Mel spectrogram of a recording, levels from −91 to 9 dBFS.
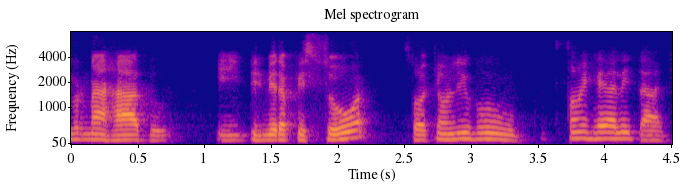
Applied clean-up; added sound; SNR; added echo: neural mask model DeepFilterNet 3.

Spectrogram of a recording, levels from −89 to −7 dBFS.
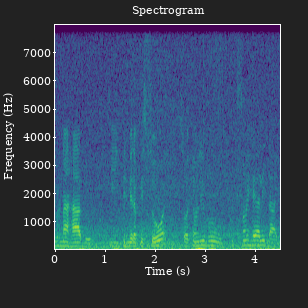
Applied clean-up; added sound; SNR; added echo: none; Rain; -3 dB; none.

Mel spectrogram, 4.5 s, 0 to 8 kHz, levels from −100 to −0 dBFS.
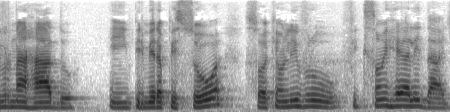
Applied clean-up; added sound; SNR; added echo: none; none; none; none.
